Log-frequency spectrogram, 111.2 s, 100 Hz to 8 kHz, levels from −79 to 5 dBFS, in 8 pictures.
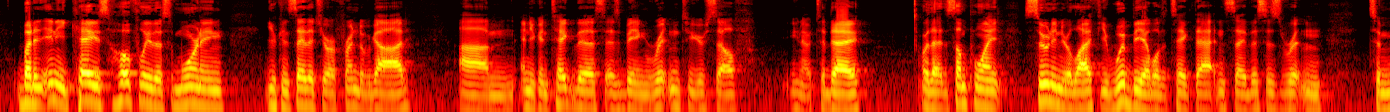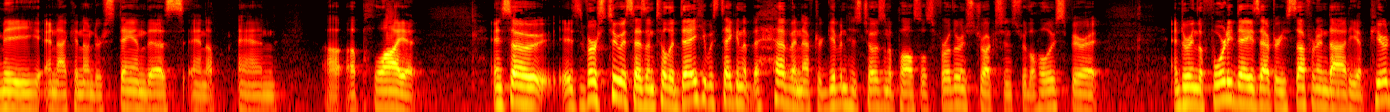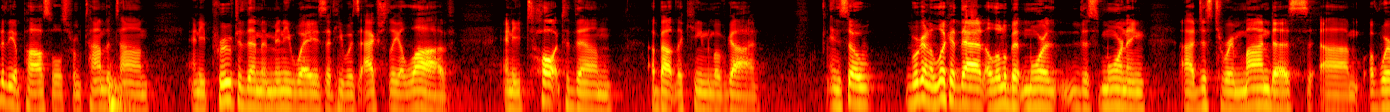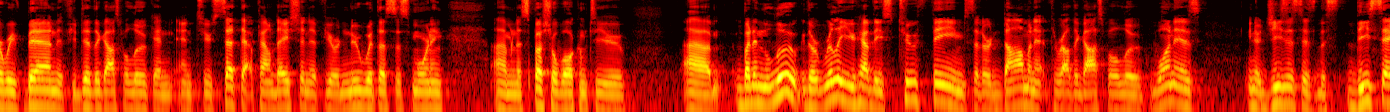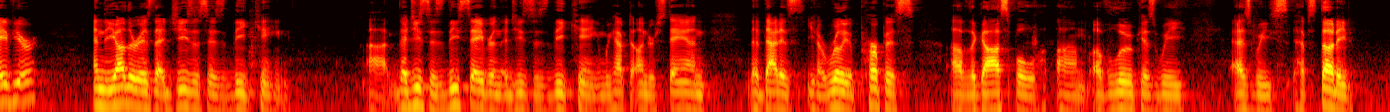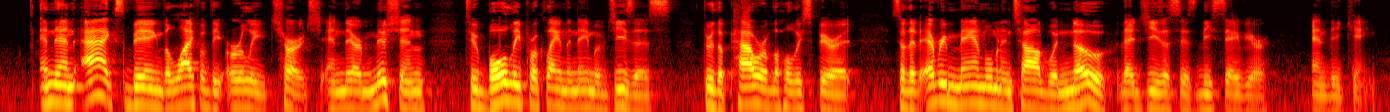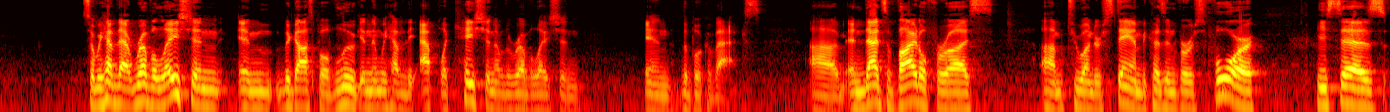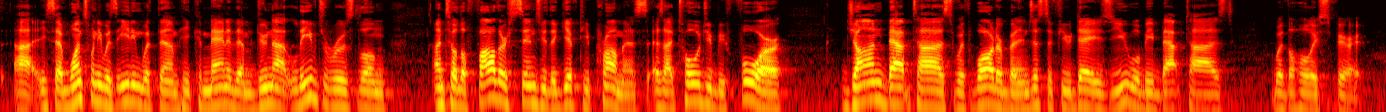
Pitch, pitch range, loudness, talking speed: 115 Hz, 105-125 Hz, -22 LUFS, 210 wpm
